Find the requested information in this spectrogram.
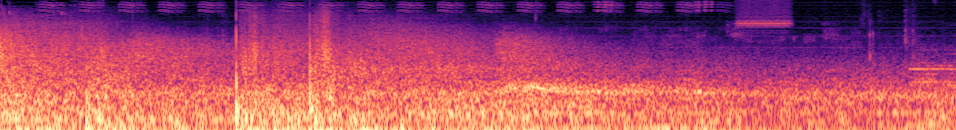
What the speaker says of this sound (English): Look at the awesome explosions that are right in your face.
